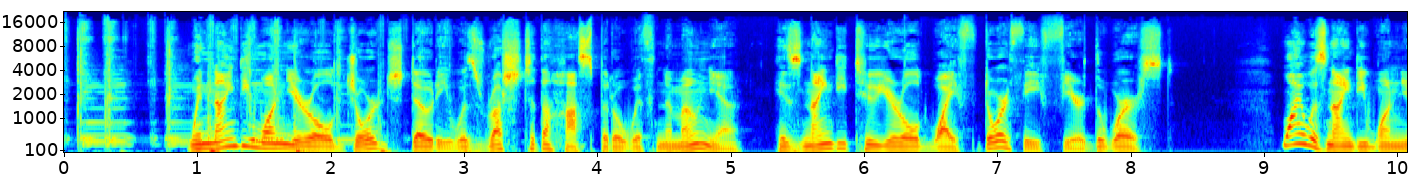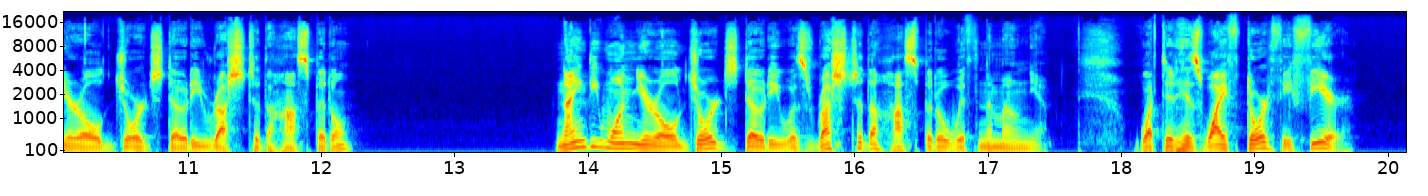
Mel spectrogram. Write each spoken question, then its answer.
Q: Why was 91-year-old George Doty rushed to the hospital?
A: 91-year-old George Doty was rushed to the hospital with pneumonia.

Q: What did his wife, Dorothy, fear?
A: His wife, Dorothy, feared the worst.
